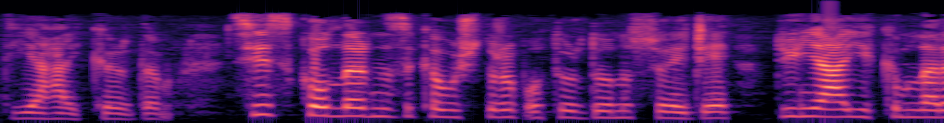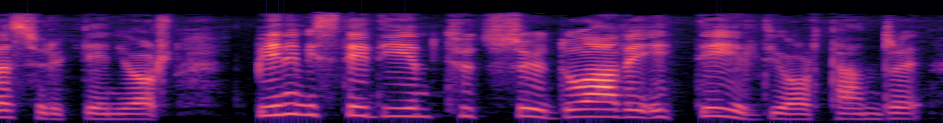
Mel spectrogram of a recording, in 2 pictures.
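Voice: mid-range voice, no room sound, lightly acted. A fervent young monk, as an audiobook reader puts him on, pleading and declaiming with rising fire. The voice sits around middle height and is recorded dry, with a slightly dull, muffled sound. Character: passionate young male monk turned partisan. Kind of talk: audiobook reading.

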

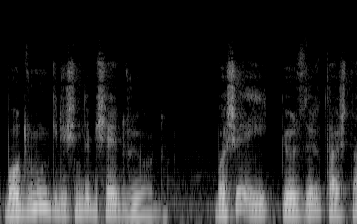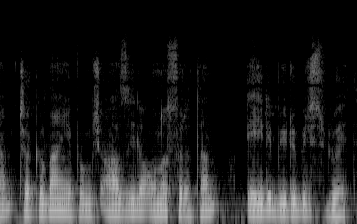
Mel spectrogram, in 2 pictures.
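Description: A man reading a crime novel aloud in steady, measured scripted narration. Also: medium pitch, slightly rough. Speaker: audiobook narrator.

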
